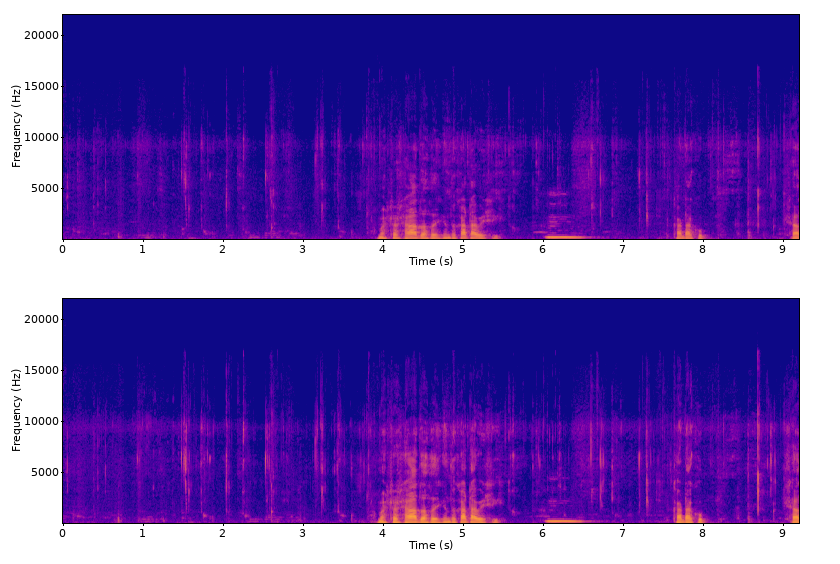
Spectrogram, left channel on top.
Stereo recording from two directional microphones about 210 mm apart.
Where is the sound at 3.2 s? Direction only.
25° right (ahead or behind).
